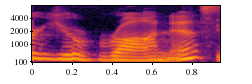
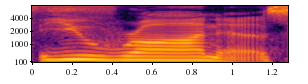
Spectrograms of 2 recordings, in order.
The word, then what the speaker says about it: Uranus: But yeah, it's pronounced either way. I prefer Uranus. – Uranus.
